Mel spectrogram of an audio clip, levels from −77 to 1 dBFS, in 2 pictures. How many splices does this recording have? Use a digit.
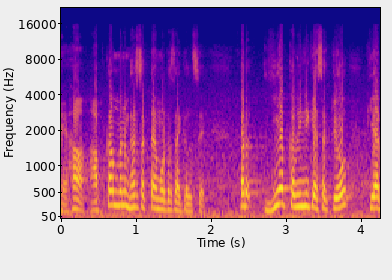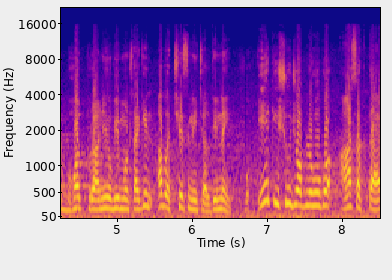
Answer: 1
